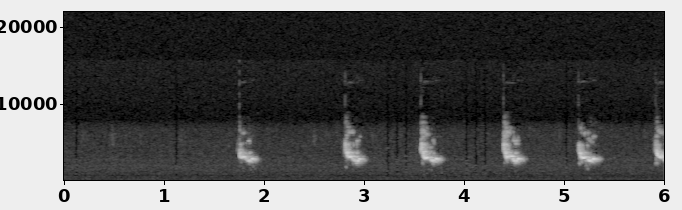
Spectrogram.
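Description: A bird calling the same short, high, falling chirp over and over, about one every 0.8 seconds, starting about two seconds in. A faint low hum lies under it.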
